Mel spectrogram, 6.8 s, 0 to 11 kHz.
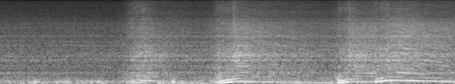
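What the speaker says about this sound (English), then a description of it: "As always, here is that exhaust clip." A 2024 Mitsubishi Outlander Sport's exhaust revs three times over a steady idle, each blip climbing sharply then falling back, loud and close.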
